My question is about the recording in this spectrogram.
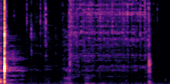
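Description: Silicone bubble on a pop-it fidget spinner popped under a finger: one sharp, loud click right at the start. A faint steady high whir follows from about a second in, and a small click comes near the end.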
